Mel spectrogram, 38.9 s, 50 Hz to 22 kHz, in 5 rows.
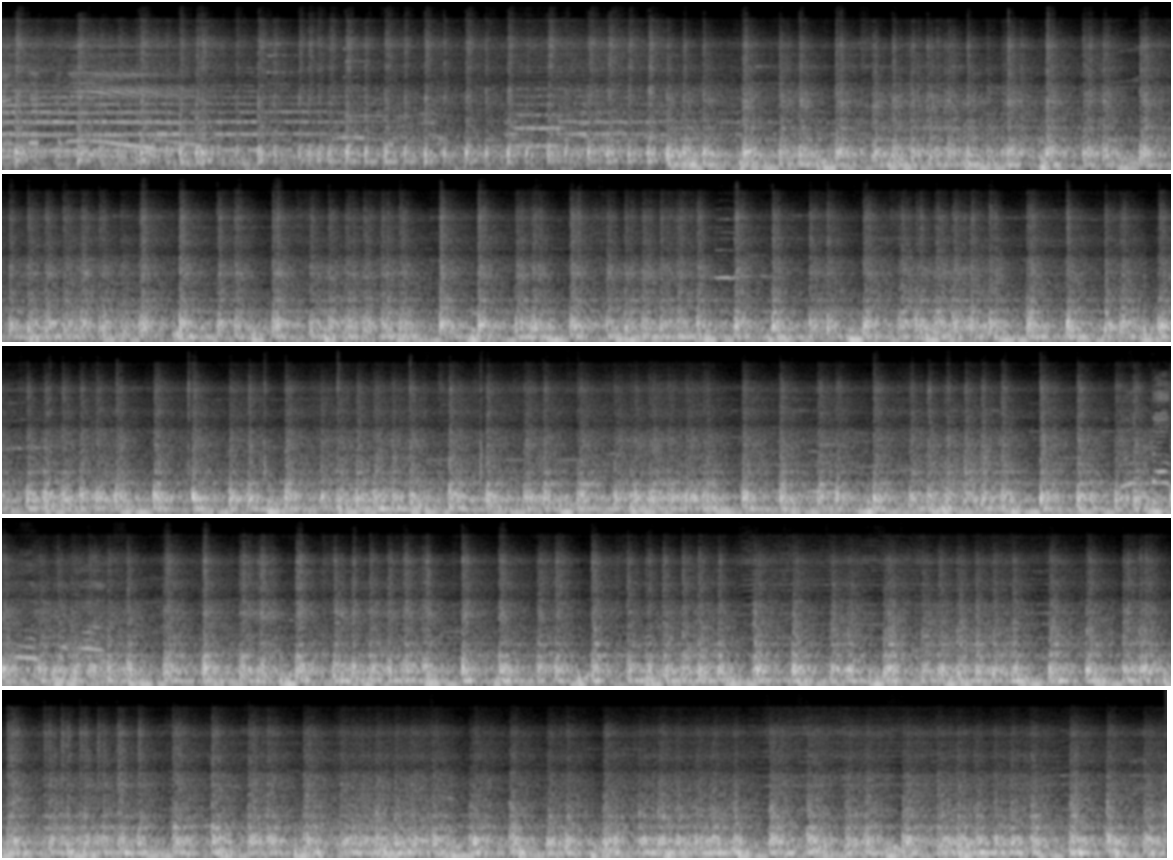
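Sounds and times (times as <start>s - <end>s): drum section beating fast rhythm: 0.0s - 38.9s.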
